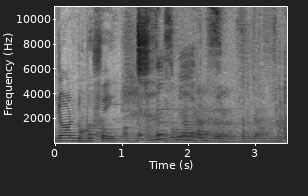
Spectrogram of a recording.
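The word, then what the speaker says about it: Jean Dubuffet: It says Jean Duffet but it's actually pronounced John du buffet.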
